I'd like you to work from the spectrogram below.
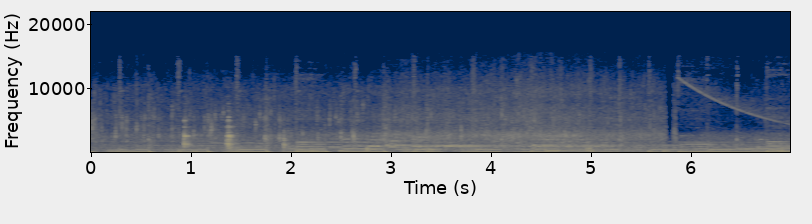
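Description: Onions sizzle and fry steadily in hot oil after garam masala has been sautéed, making a loud, continuous crackle with repeated stirring scrapes throughout.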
